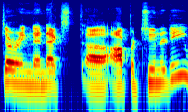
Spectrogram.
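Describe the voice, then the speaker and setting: A man's voice: fairly high pitch, a little fast, dull audio, slight background noise. A man giving live darts commentary in a conversational, folksy way. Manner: conversational, folksy turns of phrase.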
